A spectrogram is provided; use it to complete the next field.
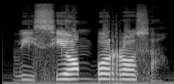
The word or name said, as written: vision borrosa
